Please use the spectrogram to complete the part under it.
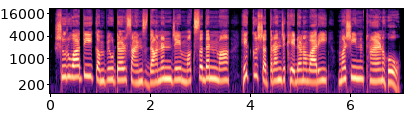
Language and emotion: Sindhi, neutral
